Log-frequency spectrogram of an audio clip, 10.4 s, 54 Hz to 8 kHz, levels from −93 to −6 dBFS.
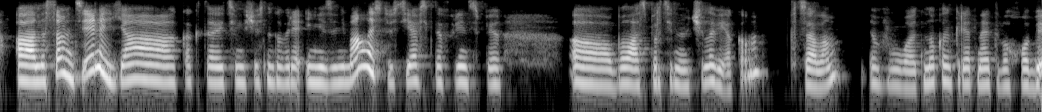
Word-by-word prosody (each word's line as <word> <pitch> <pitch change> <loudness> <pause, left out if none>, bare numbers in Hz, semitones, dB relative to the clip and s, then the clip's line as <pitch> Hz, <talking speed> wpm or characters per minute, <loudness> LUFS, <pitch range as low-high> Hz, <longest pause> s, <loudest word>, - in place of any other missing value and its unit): А, 220 -1 +10
на 215 - +3
самом 260 +3 +3
деле, 315 +3 +6
я 220 -1 +3
как-то 210 0 -10
этим, 200 0 -2
честно 210 +1 -7
говоря, 205 -1 -4
и 210 - -5
не 205 -1 +2
занималась. 225 - +3
То - - -13
есть 200 - -12
я 215 0 0
всегда, 215 -1 -8
в 205 - -26
принципе, 205 -2 -4 0.7
а, 190 -3 +1
была 190 0 +1
спортивным 190 -1 -7
человеком, 205 - -4 0.3
в - - -18
целом. 185 +9 -2 0.3
Вот. 180 -3 -7
Но 200 +1 -2
конкретно 190 -3 -4
этого 180 -1 -6
хобби 185 -1 -1
205 Hz, 165 wpm, -23 LUFS, 190-215 Hz, 0.7 s, А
